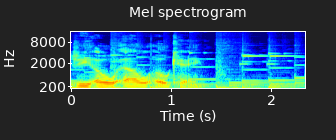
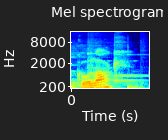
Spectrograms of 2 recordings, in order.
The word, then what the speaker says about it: golok: calling him gulag the way they spell it is g-u-l okay but the description of the weapon spells it g-o-l-o-k so golock oops all right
